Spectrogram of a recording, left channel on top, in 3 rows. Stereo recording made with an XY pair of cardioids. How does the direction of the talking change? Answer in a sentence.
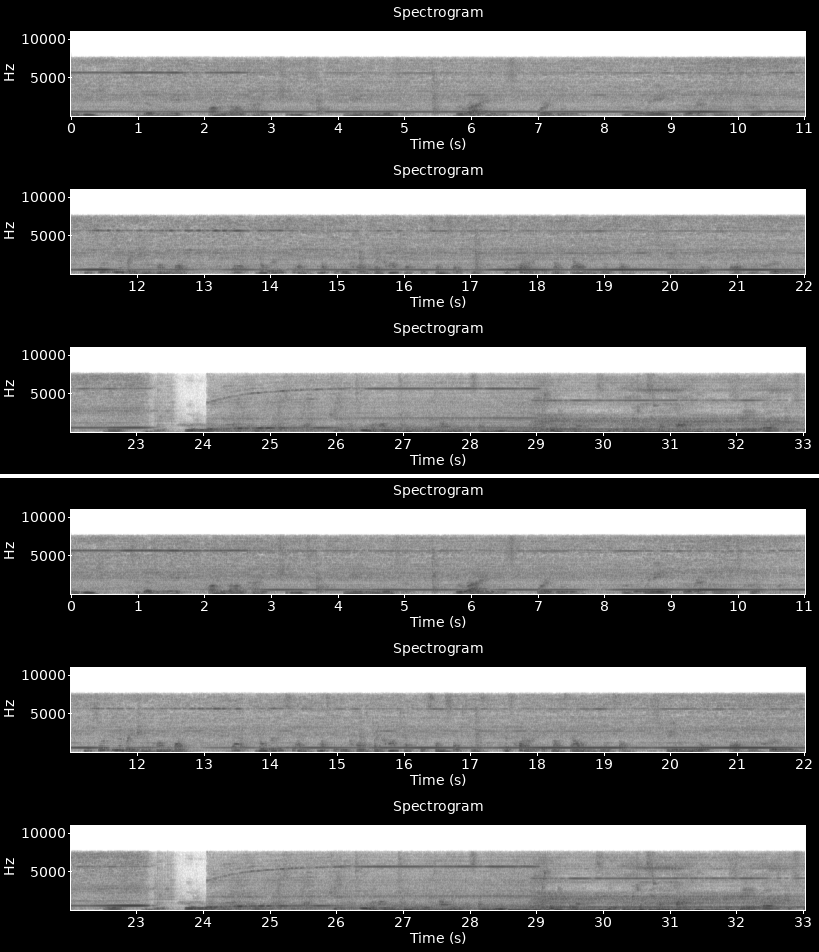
In this clip you hear the talking stay in one place.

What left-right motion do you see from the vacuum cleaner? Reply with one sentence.
You can hear the vacuum cleaner go left and come back.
